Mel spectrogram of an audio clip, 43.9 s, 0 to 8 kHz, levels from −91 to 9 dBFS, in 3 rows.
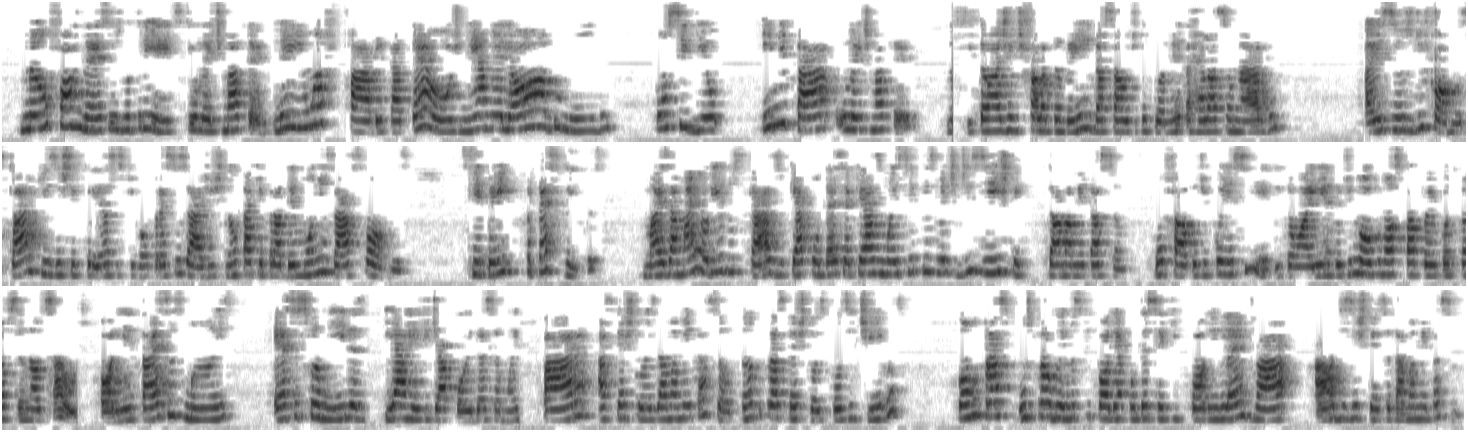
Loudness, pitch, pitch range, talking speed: -17 LUFS, 260 Hz, 240-290 Hz, 170 wpm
